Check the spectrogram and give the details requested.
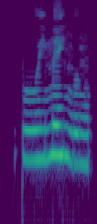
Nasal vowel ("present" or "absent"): absent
